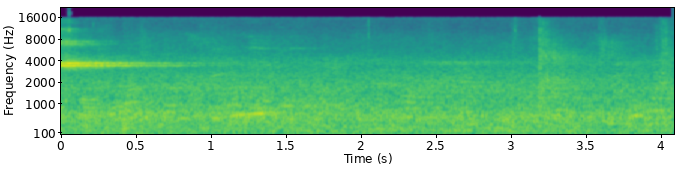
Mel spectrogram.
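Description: A referee's whistle blows once, a single clear shrill note lasting about a second, over the steady murmur of a crowded wrestling hall.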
